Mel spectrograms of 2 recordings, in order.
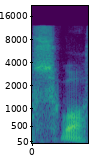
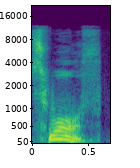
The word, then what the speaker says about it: swathe: I think the Americans say more swath. Sworth. Yeah, Americans say swath more, I think.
